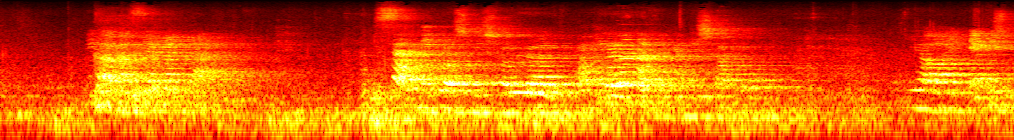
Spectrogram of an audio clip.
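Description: Children speak in turn, echoing in a large hall.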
